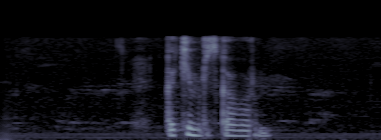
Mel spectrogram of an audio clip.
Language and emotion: Russian, neutral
